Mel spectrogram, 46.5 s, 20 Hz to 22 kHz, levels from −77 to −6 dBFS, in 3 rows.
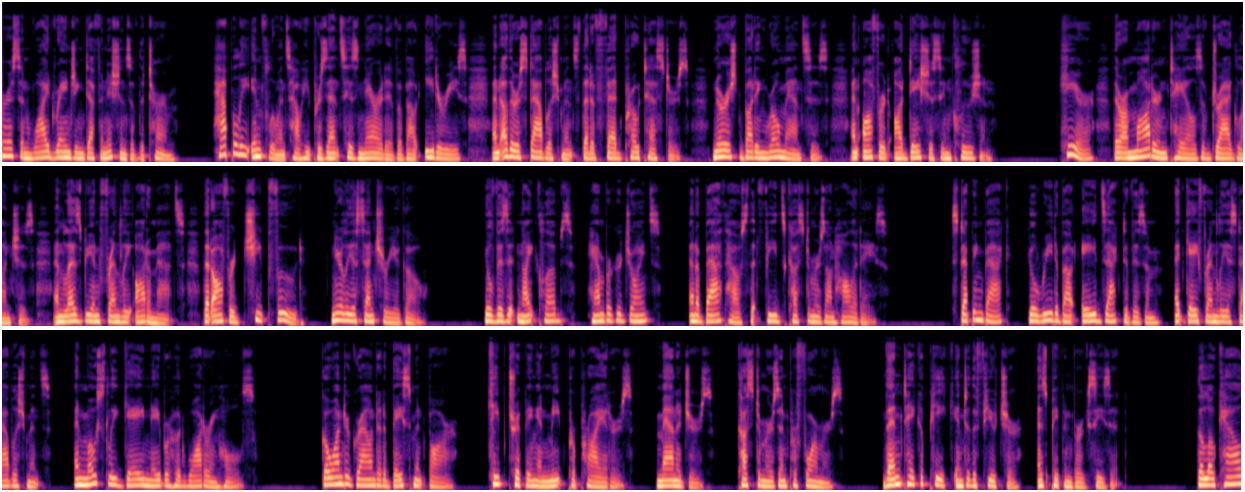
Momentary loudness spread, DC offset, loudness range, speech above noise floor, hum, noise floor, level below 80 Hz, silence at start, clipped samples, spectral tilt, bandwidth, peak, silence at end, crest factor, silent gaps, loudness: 11 LU; under 0.1%; 2 LU; 42 dB; none; -58 dBFS; -48 dBFS; 0 s; under 0.1%; -6.5 dB/octave; 16 kHz; -2 dBFS; 0 s; 14 dB; none; -17 LUFS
